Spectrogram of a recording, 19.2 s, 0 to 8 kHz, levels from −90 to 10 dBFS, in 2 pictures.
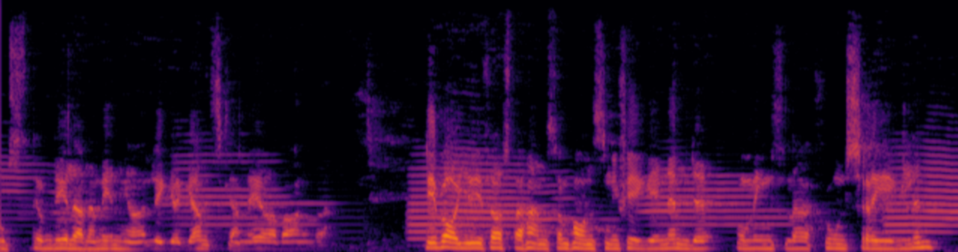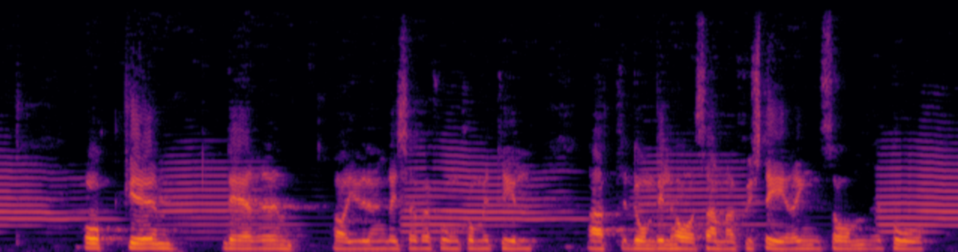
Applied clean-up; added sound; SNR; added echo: classical method log-MMSE.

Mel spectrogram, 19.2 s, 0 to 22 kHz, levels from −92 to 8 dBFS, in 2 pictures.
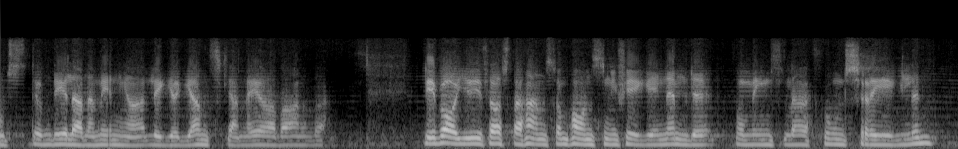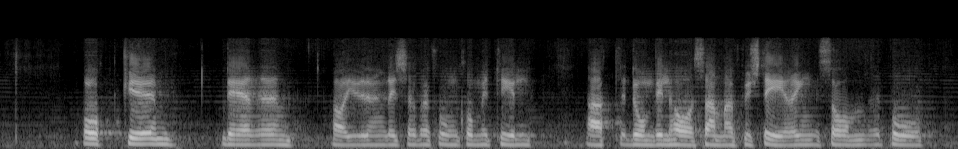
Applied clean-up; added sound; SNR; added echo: neural separator model SepFormer DNS4.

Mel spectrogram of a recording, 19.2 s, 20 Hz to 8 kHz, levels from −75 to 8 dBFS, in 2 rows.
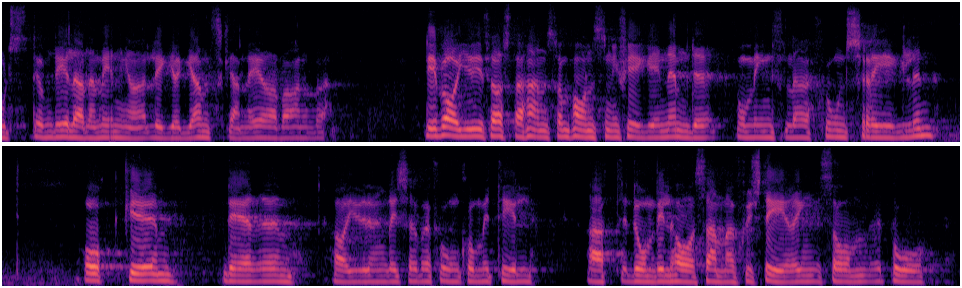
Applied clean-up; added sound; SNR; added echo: neural mask model Resemble Enhance denoiser.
